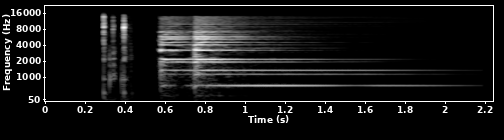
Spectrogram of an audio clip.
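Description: Subscribe-button sound effect: a quick triple mouse click, then a bell chime about half a second in that rings on and fades slowly.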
